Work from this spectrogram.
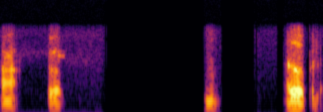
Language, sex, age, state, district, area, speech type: Malayalam, male, 30-45, Kerala, Palakkad, rural, conversation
